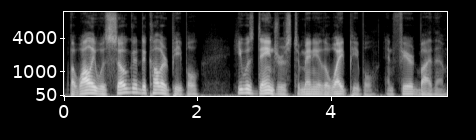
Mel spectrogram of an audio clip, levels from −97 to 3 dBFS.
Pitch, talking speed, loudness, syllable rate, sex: 100 Hz, 230 wpm, -20 LUFS, 6.4 syllables/s, male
